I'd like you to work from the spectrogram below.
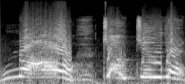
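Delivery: high-pitched mock yell of protest; exasperated viewer's cry. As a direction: cry out like warning someone on screen. Acted viewer yelling at the screen.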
